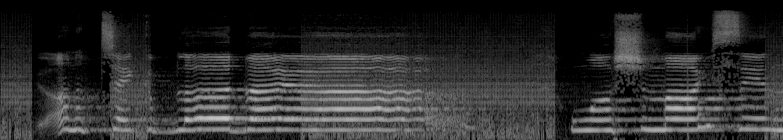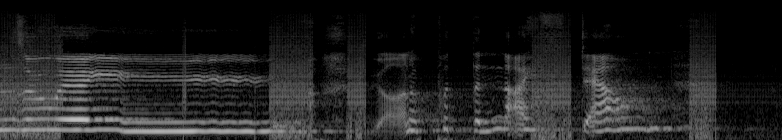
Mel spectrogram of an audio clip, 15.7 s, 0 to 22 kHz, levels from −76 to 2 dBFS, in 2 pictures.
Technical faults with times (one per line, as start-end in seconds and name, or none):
0.00-15.65 computer activity noise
